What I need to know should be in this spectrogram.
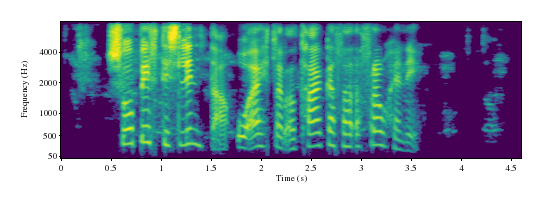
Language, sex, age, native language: Icelandic, male, 18-19, Icelandic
